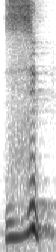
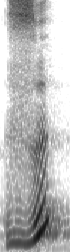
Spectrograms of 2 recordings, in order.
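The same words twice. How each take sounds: First: The z sound is soft, palatalized. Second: The z sound is hard, not palatalized. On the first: "Цей звук м'який" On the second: "він твердий"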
